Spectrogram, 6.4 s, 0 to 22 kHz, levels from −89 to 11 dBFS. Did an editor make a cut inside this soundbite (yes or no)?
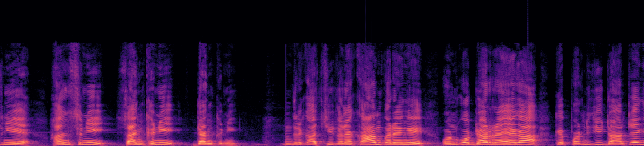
yes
